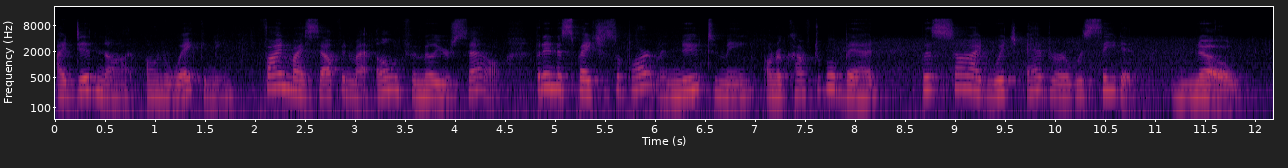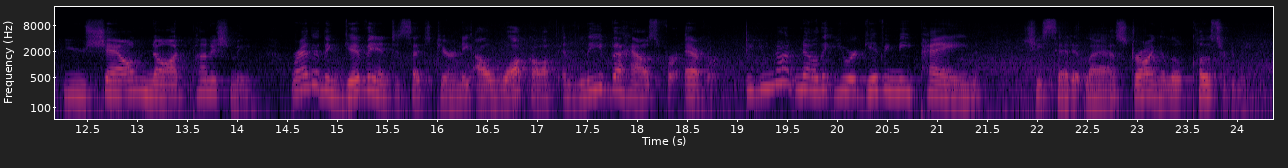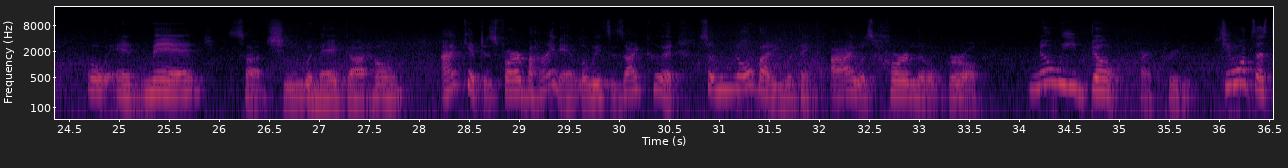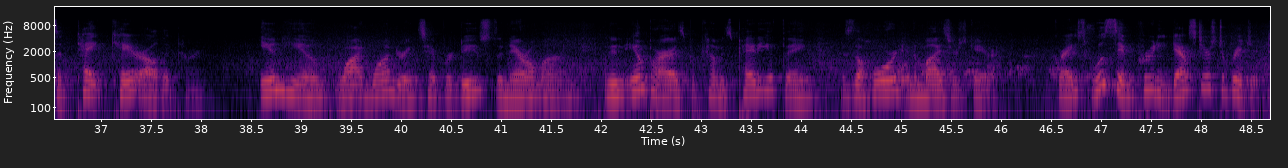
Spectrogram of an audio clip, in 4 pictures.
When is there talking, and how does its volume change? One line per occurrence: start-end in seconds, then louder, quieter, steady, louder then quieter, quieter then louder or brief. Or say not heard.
0.0-48.6 steady.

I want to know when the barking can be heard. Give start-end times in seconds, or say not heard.
45.0-47.0.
